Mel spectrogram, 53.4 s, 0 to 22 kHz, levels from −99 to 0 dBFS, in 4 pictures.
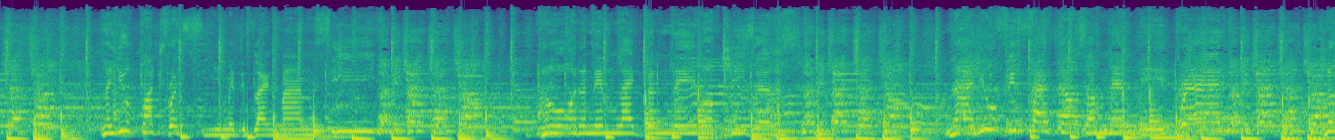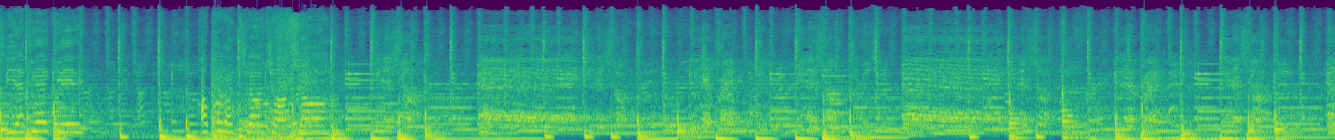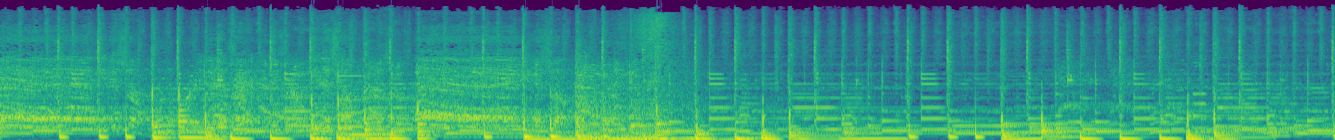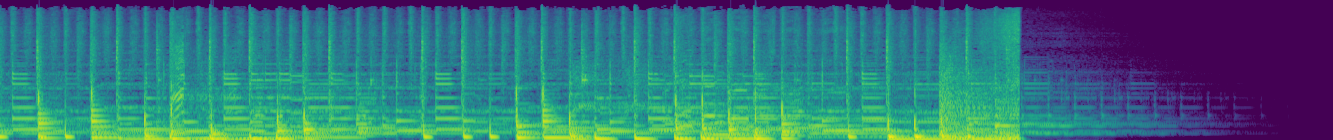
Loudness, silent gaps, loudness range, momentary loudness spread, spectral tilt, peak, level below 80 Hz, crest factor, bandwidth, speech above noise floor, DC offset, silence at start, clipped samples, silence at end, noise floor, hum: -12 LUFS; none; 5 LU; 7 LU; -5.5 dB/octave; 0 dBFS; -16 dBFS; 10 dB; 18 kHz; over 81 dB; 0.2%; 0 s; under 0.1%; 2.65 s; under -90 dBFS; none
